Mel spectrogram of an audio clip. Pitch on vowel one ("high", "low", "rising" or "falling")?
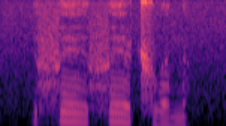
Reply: falling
